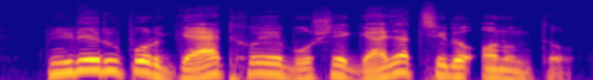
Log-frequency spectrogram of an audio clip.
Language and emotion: Bengali, neutral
